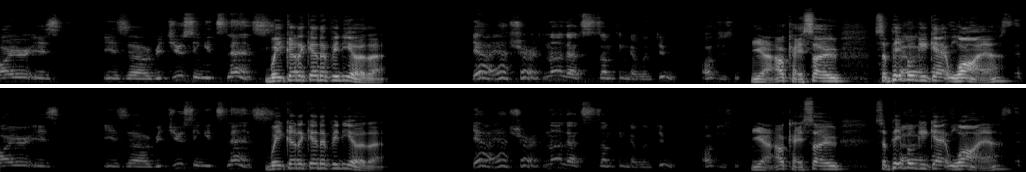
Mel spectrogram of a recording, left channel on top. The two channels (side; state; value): right; quieter; 7.4 dB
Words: is reducing its length. We got to get a video of that. Yeah, sure. No, that's something I will do. Obviously. Yeah. Okay. So people could get wire.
